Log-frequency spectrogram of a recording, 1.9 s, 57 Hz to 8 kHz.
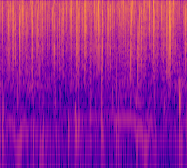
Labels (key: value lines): label: biophony, cascading saw
recorder: SoundTrap 600 or HydroMoth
